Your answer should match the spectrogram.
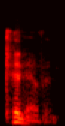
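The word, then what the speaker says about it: Cynefin: way i say it can is like kevin but ken evan so whoops um it's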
